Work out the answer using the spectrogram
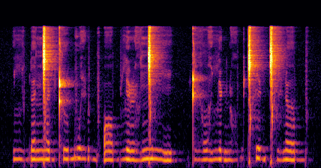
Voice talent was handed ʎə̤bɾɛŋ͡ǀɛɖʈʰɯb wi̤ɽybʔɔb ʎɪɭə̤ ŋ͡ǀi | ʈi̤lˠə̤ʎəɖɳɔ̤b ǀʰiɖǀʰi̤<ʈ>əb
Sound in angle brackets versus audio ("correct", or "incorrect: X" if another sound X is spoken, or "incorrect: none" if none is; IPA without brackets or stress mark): incorrect: ɳ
